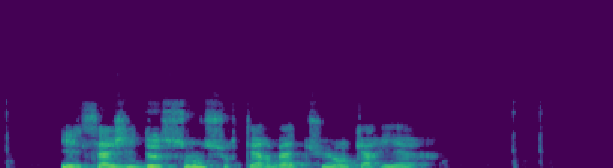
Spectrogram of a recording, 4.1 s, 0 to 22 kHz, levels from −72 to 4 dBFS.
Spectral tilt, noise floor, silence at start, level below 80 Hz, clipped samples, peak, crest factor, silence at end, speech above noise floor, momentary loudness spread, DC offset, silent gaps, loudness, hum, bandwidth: -3.5 dB/octave; -55 dBFS; 0.4 s; -66 dBFS; under 0.1%; -2 dBFS; 20 dB; 1.2 s; 34 dB; 7 LU; under 0.1%; none; -21 LUFS; none; 9.4 kHz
